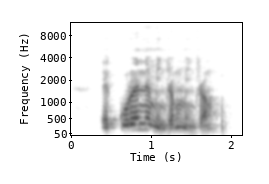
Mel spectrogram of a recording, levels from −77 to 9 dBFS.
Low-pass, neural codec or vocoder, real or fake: 10.8 kHz; none; real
